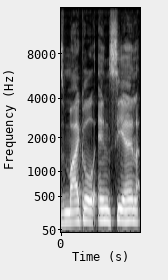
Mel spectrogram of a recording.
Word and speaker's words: Michael Nsien: His name is Michael Nsien.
